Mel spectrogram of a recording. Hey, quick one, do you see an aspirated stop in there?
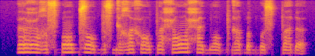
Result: no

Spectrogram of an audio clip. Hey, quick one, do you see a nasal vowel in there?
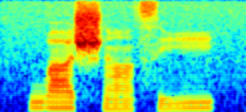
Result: yes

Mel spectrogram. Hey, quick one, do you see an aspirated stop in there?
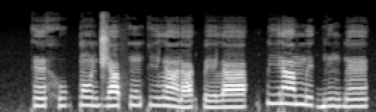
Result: no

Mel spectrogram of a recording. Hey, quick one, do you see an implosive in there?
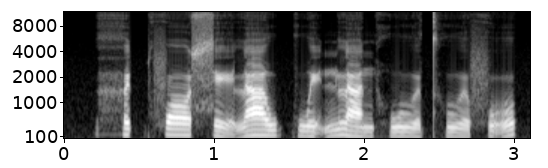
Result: no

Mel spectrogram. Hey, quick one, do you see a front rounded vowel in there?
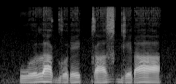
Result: no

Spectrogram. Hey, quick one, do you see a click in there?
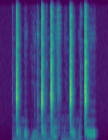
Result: yes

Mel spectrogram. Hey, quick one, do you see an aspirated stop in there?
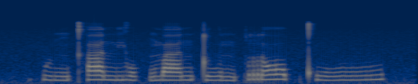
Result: yes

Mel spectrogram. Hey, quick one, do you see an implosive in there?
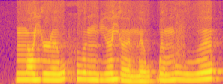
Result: yes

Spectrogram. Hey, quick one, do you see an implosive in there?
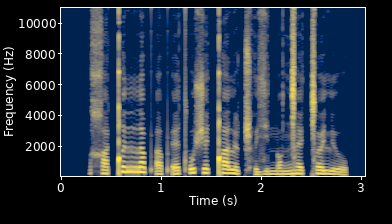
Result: no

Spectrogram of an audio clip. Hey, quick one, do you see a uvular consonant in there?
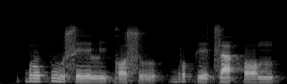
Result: no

